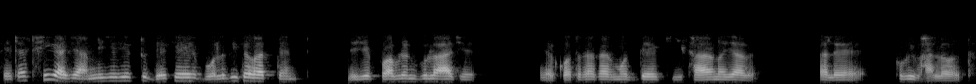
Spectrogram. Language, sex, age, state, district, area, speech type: Bengali, male, 30-45, West Bengal, Howrah, urban, conversation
